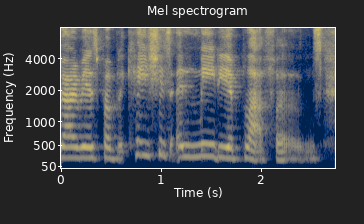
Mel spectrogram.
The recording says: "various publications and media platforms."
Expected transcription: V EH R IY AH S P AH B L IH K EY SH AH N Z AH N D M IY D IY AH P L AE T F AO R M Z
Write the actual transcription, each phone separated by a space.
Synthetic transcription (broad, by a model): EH R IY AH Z P AH B L IH K EY SH AH N Z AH N M IY D IY AH P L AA T F AO M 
